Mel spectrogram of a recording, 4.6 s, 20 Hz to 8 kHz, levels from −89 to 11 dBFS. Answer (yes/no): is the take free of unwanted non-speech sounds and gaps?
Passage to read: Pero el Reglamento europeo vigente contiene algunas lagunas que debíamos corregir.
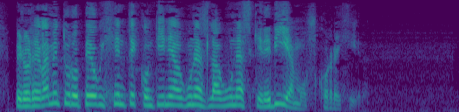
yes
